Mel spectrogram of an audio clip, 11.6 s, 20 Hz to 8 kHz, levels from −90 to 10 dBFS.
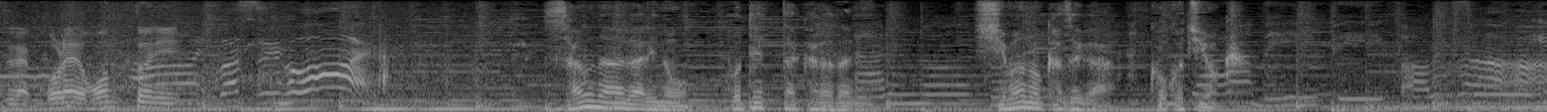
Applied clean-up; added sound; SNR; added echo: none; none; none; none.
